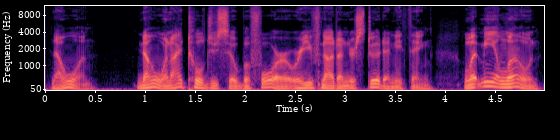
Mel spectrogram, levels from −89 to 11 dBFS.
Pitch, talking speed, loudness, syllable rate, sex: 100 Hz, 205 wpm, -17 LUFS, 6.7 syllables/s, male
